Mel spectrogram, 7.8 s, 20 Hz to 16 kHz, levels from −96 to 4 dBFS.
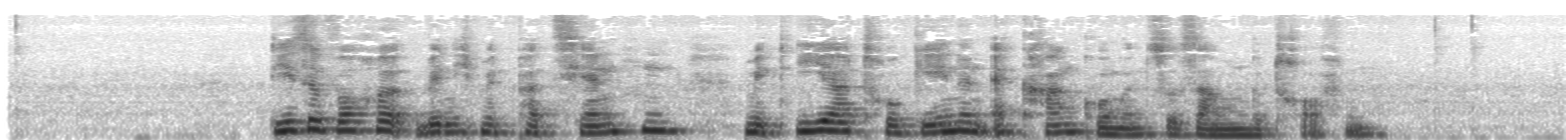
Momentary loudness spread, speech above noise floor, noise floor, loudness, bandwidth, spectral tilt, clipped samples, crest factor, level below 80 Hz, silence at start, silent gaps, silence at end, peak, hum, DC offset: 11 LU; 39 dB; -61 dBFS; -23 LUFS; 11 kHz; -7.5 dB/octave; under 0.1%; 18 dB; -58 dBFS; 1.35 s; none; 0.9 s; -6 dBFS; none; under 0.1%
